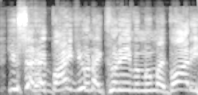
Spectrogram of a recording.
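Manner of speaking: high-pitched, breathless-sounding retold panic; panicking. Man tells his friend he was frozen, panicking. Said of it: "starts panicking".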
